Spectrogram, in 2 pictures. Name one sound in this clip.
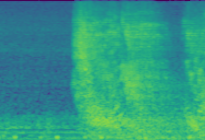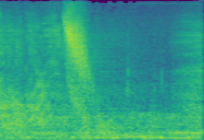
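A young woman gasps in fear.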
